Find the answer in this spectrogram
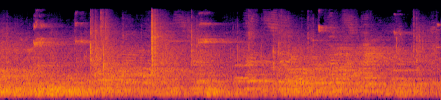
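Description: Floor hockey on a gym's hardwood floor: plastic sticks clacking against the ball and the floor in scattered sharp knocks, with short high squeaks from sneakers, over kids' voices in a large, echoing gym.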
